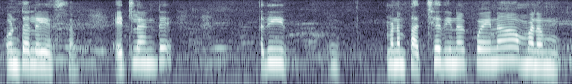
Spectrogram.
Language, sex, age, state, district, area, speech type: Telugu, female, 18-30, Telangana, Nalgonda, urban, spontaneous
